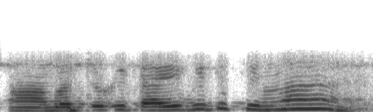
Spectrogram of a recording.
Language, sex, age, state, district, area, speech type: Hindi, female, 30-45, Rajasthan, Jodhpur, urban, conversation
